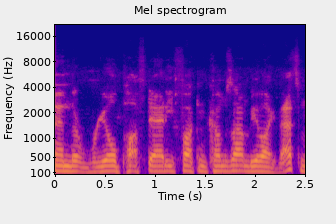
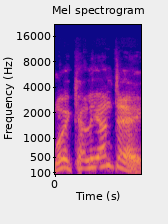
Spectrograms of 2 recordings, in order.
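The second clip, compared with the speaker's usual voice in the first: high-pitched put-on creature voice; 8 semitones higher than usual. Retelling a trailer where Venom eats hot wings: imitating Venom. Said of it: "he just goes".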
